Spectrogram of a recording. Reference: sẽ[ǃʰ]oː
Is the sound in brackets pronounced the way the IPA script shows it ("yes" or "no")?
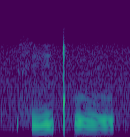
yes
